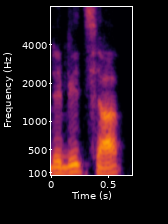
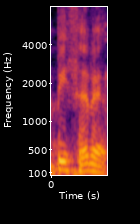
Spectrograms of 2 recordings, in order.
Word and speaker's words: Ibiza: We're talking about Ibiza. Ibiza. Ibiza. Ibiza, mate. Ibiza.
